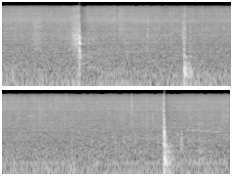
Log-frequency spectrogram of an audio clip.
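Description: A knife chops through an onion onto a wooden board.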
